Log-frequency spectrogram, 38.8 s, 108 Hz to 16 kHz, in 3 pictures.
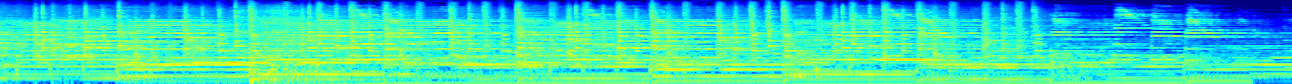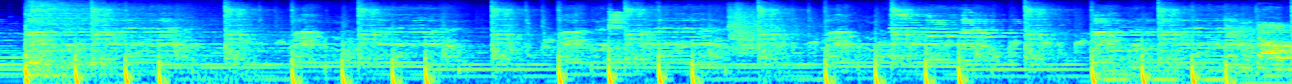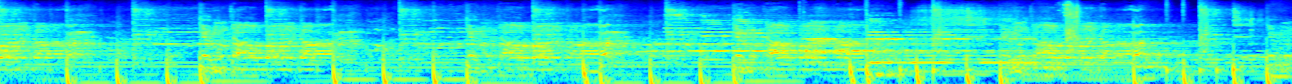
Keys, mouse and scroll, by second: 2.4 t, 4.8-6.4 drag, 14.7-18.9 drag, 21.2 alt+scroll down 1, 22.5-24.5 drag, 31.1-32.9 shift+drag, 33.4-34.9 shift+drag, 36.1-38.7 shift+drag.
